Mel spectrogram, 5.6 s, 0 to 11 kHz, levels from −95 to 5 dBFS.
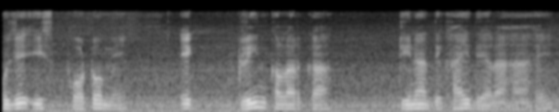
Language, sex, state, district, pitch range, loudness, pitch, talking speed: Hindi, male, West Bengal, Alipurduar, 110-125 Hz, -18 LUFS, 115 Hz, 140 wpm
